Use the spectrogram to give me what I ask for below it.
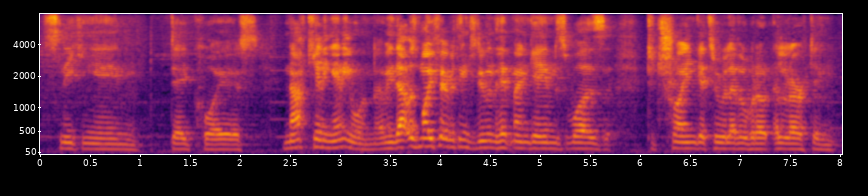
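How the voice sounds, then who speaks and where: On a laid-back podcast, this male co-host shares opinionated takes on games and movies. He speaks fairly quickly at a medium pitch, with a darkish tone. There's music beneath him and a roomy echo in the recording.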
